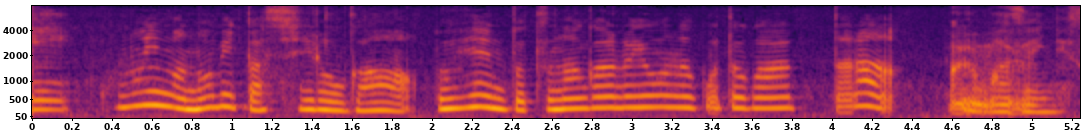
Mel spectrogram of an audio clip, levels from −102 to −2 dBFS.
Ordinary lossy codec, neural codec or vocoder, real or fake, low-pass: none; codec, 16 kHz, 8 kbps, FunCodec, trained on LibriTTS, 25 frames a second; fake; none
